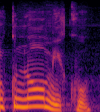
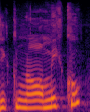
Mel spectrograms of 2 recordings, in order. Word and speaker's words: económico: Os brasileiros dizem econômico, dizem acadêmico. E nós não dizemos econômico nem acadêmico, nós dizemos económico e académico. O acento é agudo.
